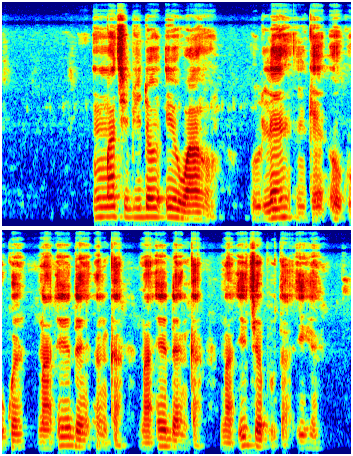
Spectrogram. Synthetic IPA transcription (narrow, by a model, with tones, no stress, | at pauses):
m̩˦ma˦t͡ʃɪ˦bi˦do˦ɪ˦wa˦a˦ɦʊ˨ | u˨le˦ŋ̩˨ke˦ʔo˦kʷu˨kʷe˦ | na˨ʔɪ˦de˨ŋ̩˨ka̰˨ | na˨ʔɪ˦de˨ŋ̩˨ka̰˨ | na˨ʔi˦t͡ʃe˦bṵ˨ta̰˨i˦ɦe˦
